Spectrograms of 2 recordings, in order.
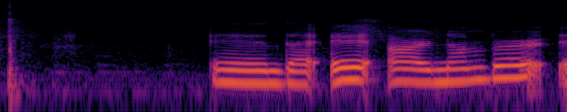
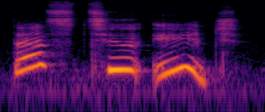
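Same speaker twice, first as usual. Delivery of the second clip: put-on kids counting; 11 semitones higher, 8 dB louder than usual. Children voiced in story.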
